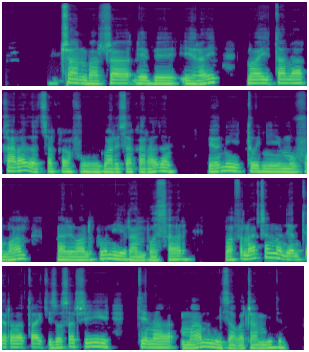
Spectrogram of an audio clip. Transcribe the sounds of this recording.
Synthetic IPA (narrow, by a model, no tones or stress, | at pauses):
ʈ͡ʂanimbaɾiʈ͡ʂəlebeiɾaj | nuait̪anəkʰaɾazət͡sakafumaɾesakaɾazanə | ewnit̪unimuvumami̥ | aɾewanikuniɾanibasaɾi̥ | mafanakḁʈ͡ʂənimand̪eamint̪eɾanət̪akizosaʈ͡ʂi | t̪enəmaminizavaʈ͡ʂəamid̪inə̥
